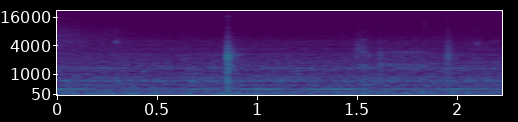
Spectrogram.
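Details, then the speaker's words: HMV 42-71 valve radio, powered up slowly on reduced voltage to about 200 V: low steady hum with occasional sharp clicks; the cause of the clicking is unclear. "and bring it up to 20 200 can hear it humming and clicking away"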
